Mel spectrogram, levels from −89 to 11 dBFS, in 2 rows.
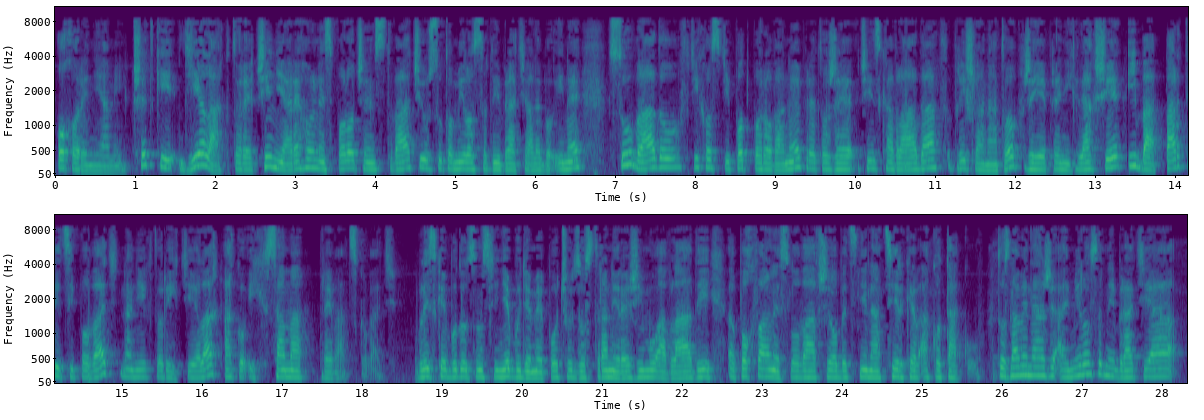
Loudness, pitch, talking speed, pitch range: -30 LUFS, 140 Hz, 135 wpm, 130-155 Hz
